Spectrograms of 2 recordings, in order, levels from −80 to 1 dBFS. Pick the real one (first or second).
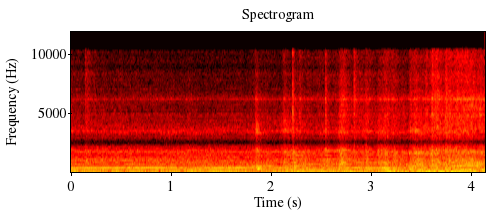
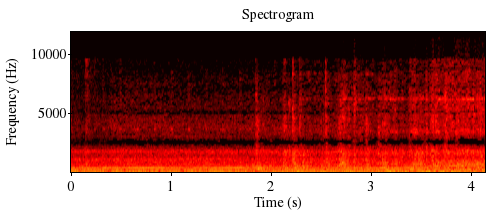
second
